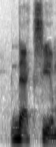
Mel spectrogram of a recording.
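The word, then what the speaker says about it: NXIVM: he had all these like independent projects inside nexium was that was what it was called but it was spelled like the douchiest way possible in Ex like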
